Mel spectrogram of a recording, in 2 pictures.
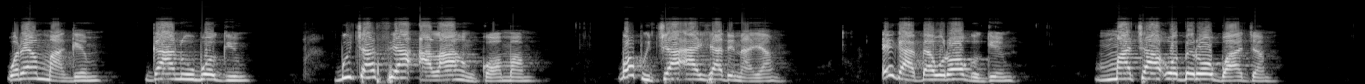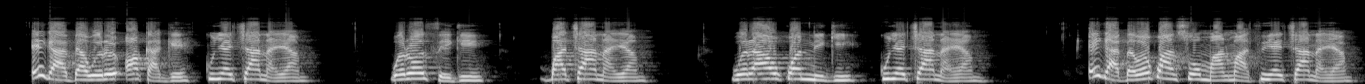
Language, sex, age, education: Igbo, female, 15-29, tertiary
